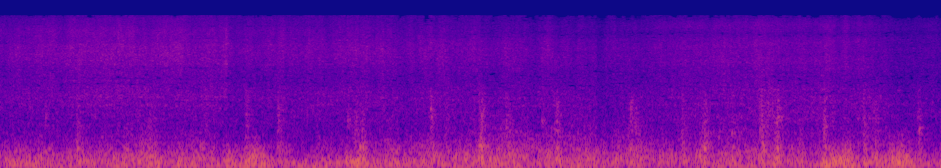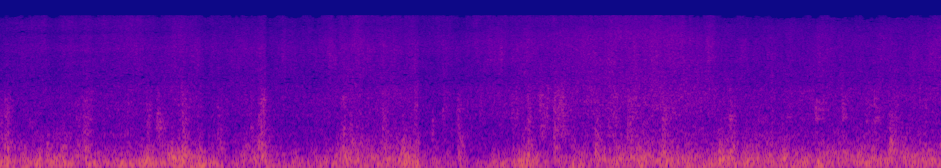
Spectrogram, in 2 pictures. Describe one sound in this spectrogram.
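Steel wheels clank and squeal on the rails.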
